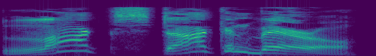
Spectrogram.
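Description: A man voicing a feisty, folksy old grandfather from a storybook, shrill and crowing. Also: animated, unhurried, no echo, muffled recording. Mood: triumphant.

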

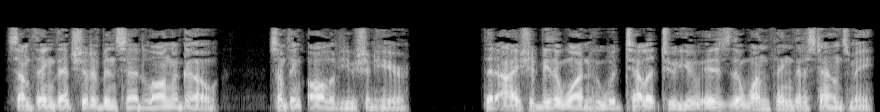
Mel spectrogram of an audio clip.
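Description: A grim, resolute male official, voiced by a man reading a story, stern and measured. His lowish voice sits in a close, dry recording with a slightly dull sound. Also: darkish tone, no room sound, close to an everyday voice. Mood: grave, resolute.

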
